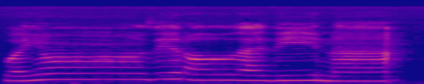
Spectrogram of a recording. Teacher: ada huruf nun mati bertemu dengan huruf ba maka pembacaannya itu agak samar atau didengungkan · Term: ikhfa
